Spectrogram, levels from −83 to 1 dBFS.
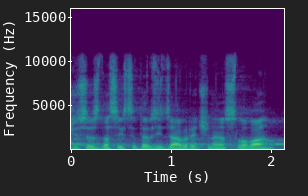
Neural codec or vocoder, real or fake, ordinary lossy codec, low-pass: none; real; AAC, 96 kbps; 10.8 kHz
